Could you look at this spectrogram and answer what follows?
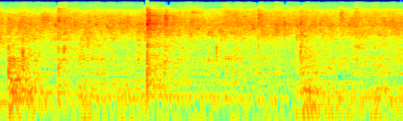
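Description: Liver fries in a pan with a constant crackling sizzle close up, with a few brief clinks and stirring scrapes over the hiss.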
